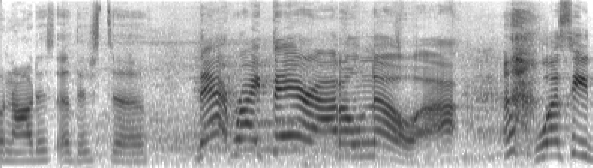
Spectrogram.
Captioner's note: audience exclaiming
